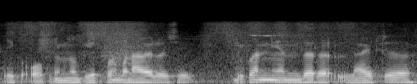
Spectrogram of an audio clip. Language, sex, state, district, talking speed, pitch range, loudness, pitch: Gujarati, male, Gujarat, Gandhinagar, 145 wpm, 95-105 Hz, -16 LUFS, 100 Hz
